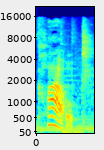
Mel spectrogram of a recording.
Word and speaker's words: clout: a lot of clout this is a diphthong vowel ow ow clout and it's quick so transition to rounded lips clout clutch this means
